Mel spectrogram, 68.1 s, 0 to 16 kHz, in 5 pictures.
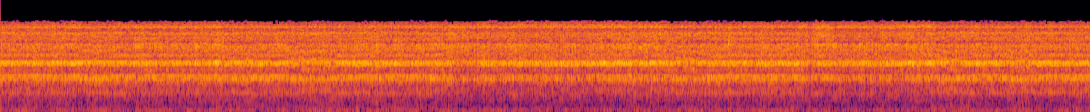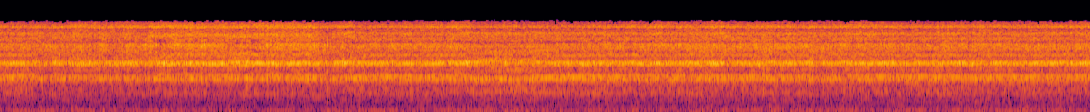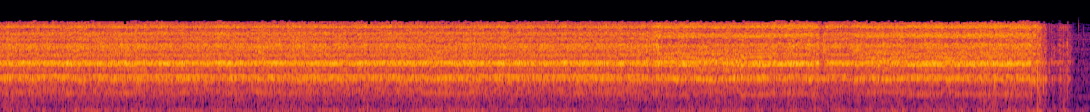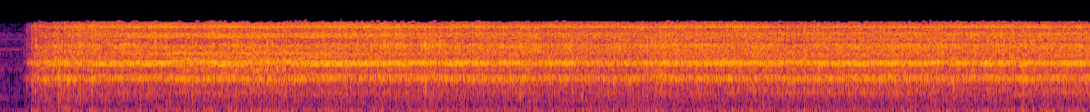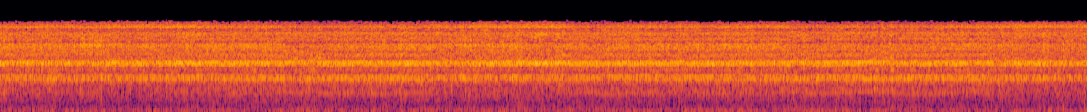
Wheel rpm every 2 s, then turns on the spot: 160, 160, 160, 160, 160, 160, 160, 160, 160, 160, 160, 160, 160, 160, 160, 160, 160, 160, 160, 160, 70, 160, 160, 160, 160, 160, 160, 160, 160, 160, 160, 160, 160, 160.
none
